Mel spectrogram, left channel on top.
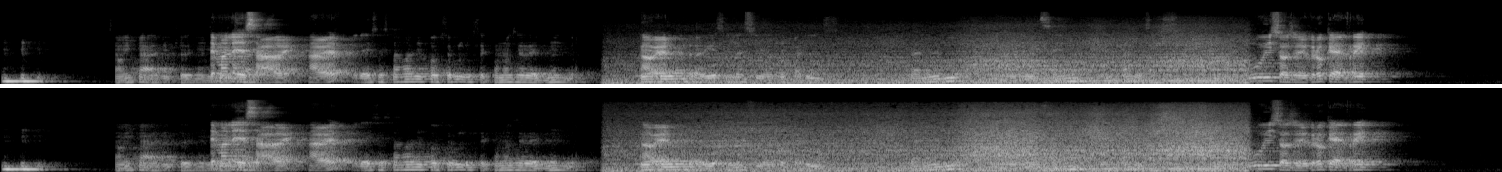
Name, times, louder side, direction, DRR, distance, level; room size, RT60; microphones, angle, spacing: voice 1, 0.0-0.5 1.1-2.6 3.5-5.8 6.4-8.3 9.0-9.7 10.2-11.8, equal, 45° left, 3 dB, 2.6 m, -25 dB
voice 2, 2.1-3.4 6.4-6.7 12.4-13.6, left 1 dB, 20° left, 5 dB, 3.6 m, -21 dB
sound 1, 6.0-12.5, right 3 dB, 40° right, 1.1 m, -24 dB
26.5 x 18.0 x 9.6 m, 0.95 s
head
